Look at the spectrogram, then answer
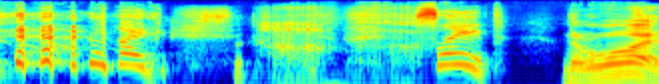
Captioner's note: laughs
